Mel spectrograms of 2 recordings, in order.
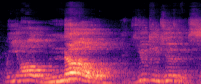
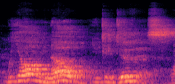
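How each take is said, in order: First: It is said loudly and gung-ho. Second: It is said softly and sweetly.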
